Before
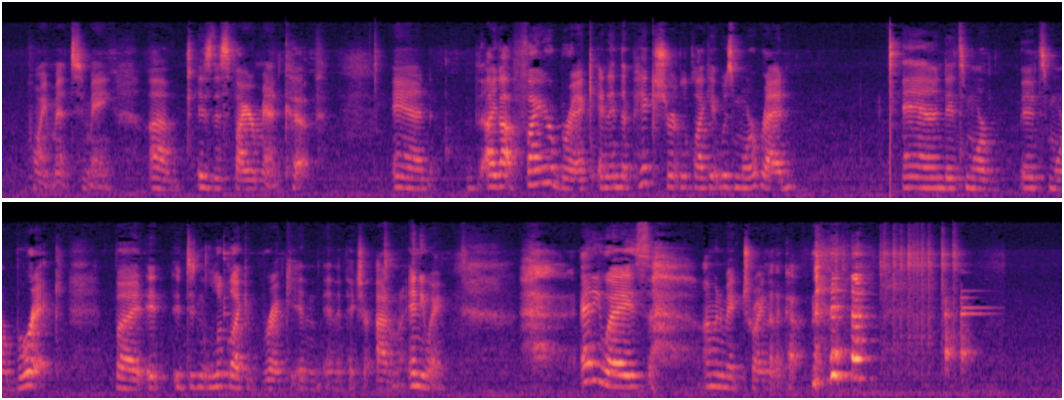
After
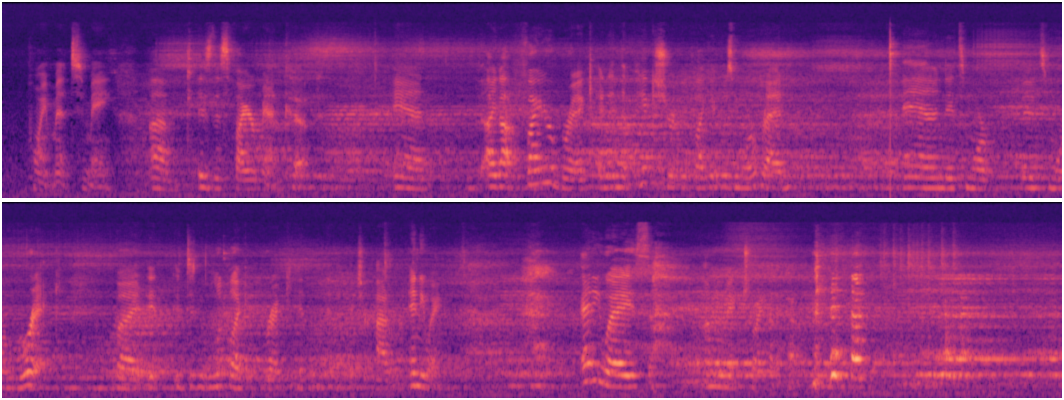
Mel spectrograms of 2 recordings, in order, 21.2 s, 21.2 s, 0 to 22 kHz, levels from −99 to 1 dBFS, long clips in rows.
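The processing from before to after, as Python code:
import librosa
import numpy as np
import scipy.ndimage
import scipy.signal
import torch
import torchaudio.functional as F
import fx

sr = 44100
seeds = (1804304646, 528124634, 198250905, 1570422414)

y = fx.echo_diffused(x, sr, ms=1131, feedback_pct=54, wet_db=-6.0)
y = fx.dmg_noise_colour(y, sr, seeds[0], colour='blue', level_db=-60.0)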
